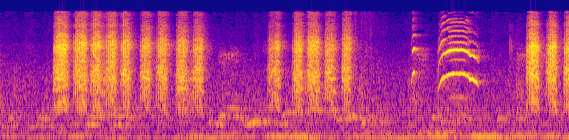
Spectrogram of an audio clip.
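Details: Ashy drongo song: bursts of harsh, rasping broadband notes in quick rhythmic series, then a ringing arched, harmonic-rich note and a final scratchy burst; quiet background.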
